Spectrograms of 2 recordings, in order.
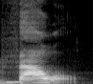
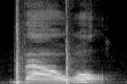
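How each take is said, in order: First: Said in the usual way. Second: "vowel" slowly in two loud beats, vow-el; split into syllables. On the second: Shown as a demonstration. Teacher showing pupils two syllables, "vowel" split slowly in two. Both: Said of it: "two syllables".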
